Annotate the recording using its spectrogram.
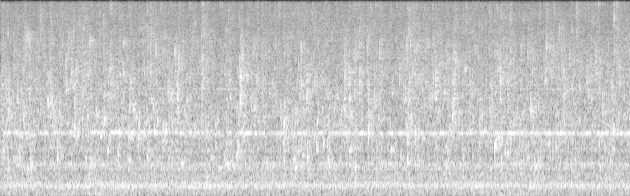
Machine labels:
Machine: pump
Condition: normal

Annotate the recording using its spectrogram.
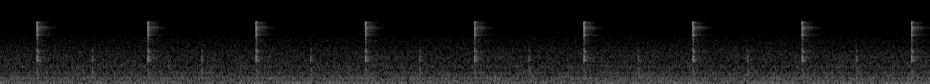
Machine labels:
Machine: valve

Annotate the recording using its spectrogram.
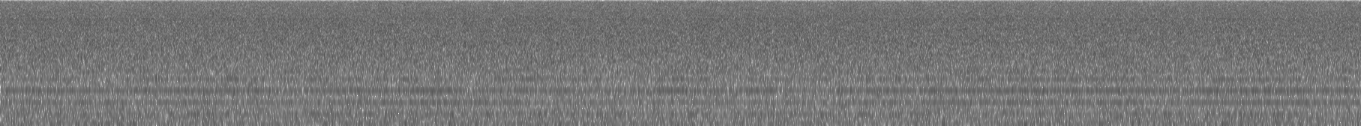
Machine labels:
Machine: fan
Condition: normal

